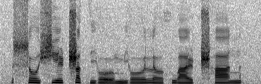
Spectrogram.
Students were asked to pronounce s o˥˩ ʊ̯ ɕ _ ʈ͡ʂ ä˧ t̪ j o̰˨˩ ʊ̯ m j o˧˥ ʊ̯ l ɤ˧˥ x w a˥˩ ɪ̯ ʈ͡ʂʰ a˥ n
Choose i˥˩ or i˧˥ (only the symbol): i˧˥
